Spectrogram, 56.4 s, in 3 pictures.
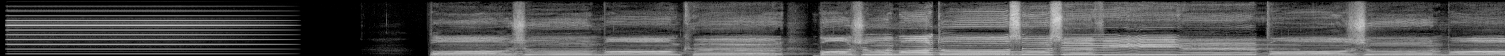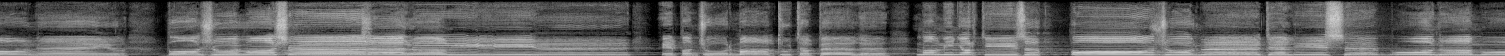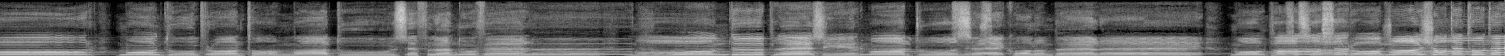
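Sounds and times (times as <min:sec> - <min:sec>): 
tenor singing: 0:05.4 - 0:56.4.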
